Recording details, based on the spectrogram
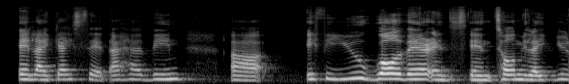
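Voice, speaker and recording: Speaking with a strong non-native accent, a woman uses a fairly high pitch and a monotone, flat intonation on a very clean recording with a silent background. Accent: very strong foreign. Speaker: plant nursery owner and realtor. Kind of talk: public testimony at planning meeting. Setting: public meeting room. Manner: halting, many fillers and restarts.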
